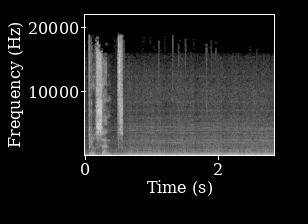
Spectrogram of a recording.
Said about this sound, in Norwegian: Klokken er 03.42 norsk tid onsdag 8. januar. I flyet UR-PSR spoler de to CFM 567B-motorene opp til 100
